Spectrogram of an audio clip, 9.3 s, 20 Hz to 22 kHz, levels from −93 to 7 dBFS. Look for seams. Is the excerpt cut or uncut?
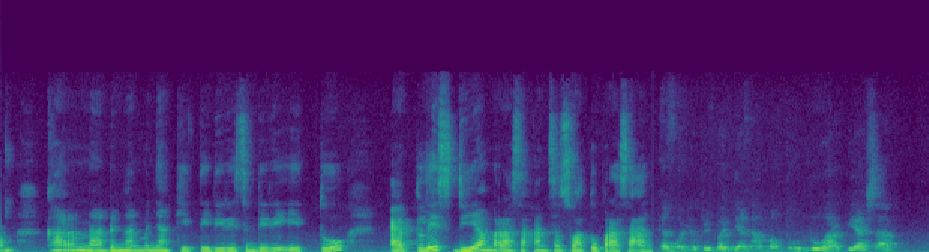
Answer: cut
